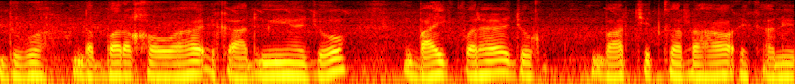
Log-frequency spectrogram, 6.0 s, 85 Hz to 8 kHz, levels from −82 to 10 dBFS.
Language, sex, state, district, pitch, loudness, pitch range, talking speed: Hindi, male, Bihar, West Champaran, 135 Hz, -17 LUFS, 125-140 Hz, 180 wpm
